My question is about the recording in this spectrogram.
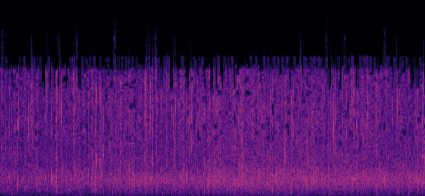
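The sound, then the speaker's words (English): A crowd at a Congress event claps steadily for the angels, translators and heralds, a dense, even patter of many hands that stays loud and sustained for several seconds with no voices over it. “So can we give them a bit of a round of applause?”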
